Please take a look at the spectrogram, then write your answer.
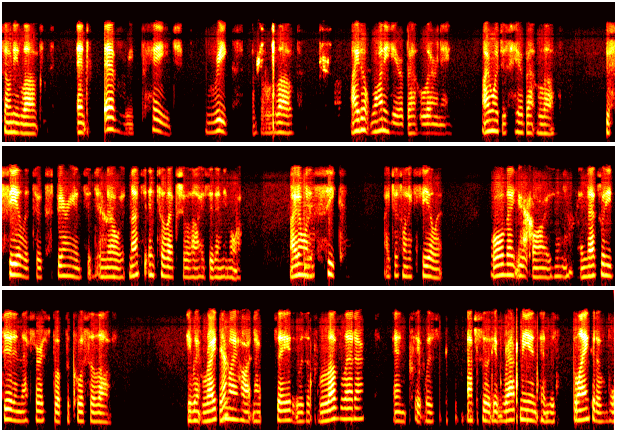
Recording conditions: phone line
